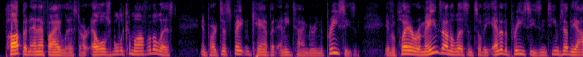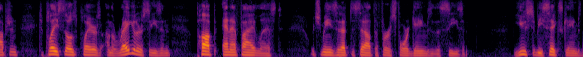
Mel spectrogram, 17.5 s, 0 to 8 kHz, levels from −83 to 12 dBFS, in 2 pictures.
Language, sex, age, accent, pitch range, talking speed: English, male, 50-69, American, 120-175 Hz, 235 wpm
